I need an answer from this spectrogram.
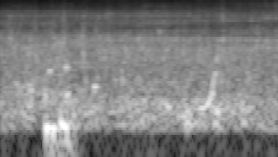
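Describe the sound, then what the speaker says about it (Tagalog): Water rushes and trickles steadily at low volume through a leak at a fishpond, a continuous gurgling flow with faint splashes and no voices. "lakas ng tubig oh."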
